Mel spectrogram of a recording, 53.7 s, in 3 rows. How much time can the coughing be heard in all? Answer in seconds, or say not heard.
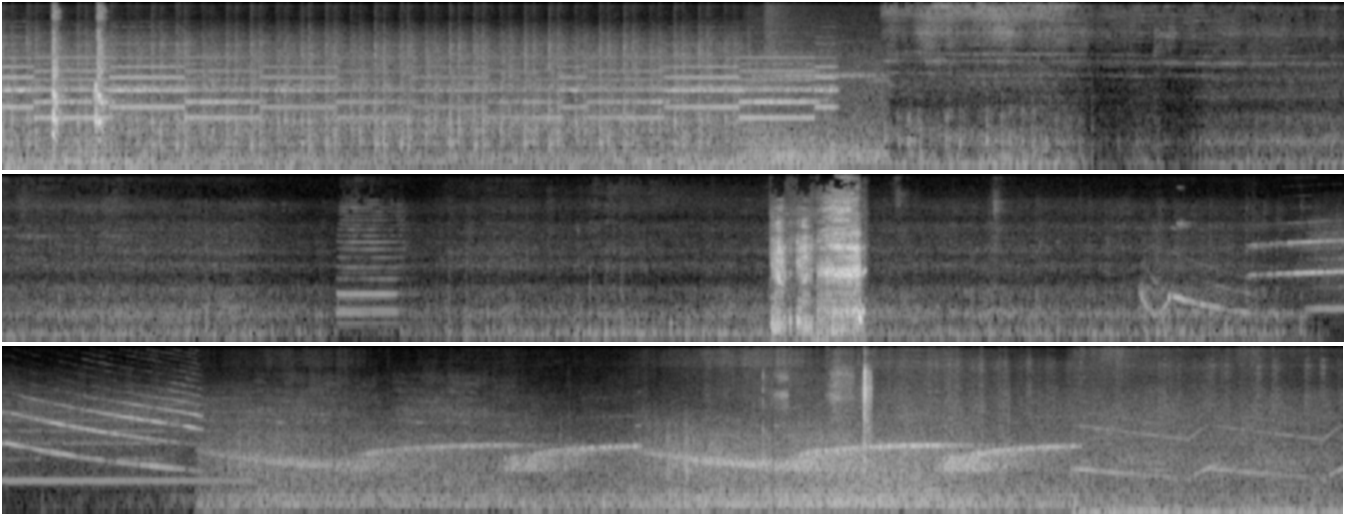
3 s.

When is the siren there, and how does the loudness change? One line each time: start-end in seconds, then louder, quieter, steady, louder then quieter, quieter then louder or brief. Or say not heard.
0.0-11.2 quieter then louder
33.0-53.6 louder then quieter.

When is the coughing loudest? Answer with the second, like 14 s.
29 s.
